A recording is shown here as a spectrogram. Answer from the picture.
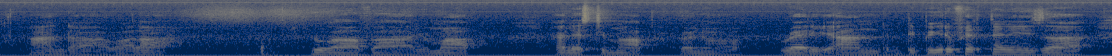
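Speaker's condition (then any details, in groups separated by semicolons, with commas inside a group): No condition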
